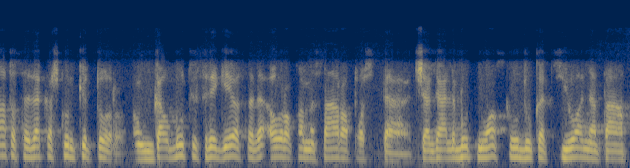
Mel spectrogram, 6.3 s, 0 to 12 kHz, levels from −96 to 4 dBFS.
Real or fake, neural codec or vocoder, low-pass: real; none; 7.2 kHz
